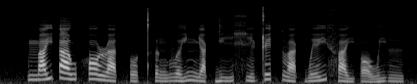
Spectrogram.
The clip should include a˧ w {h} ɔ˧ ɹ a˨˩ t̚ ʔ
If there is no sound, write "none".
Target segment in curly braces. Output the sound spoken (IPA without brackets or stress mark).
h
